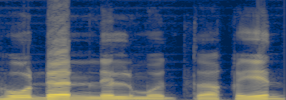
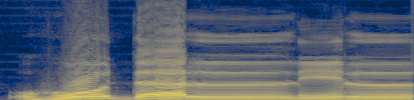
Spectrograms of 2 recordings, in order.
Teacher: yaitu caranya adalah tanwinnya masuk ke lam bukan lagi Hudan lilutin tapi hudilutin nah seperti itu baik lanjut · tanwin sampai bertemu dengan huruf apa huruf lam di sini maka masukkan saja langsung tanpa ditahan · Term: idgham bilaghunah, idgham bila gunnah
